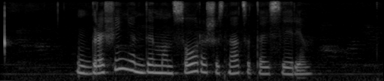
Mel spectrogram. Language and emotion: Russian, neutral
